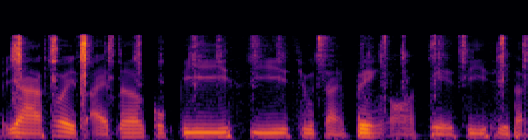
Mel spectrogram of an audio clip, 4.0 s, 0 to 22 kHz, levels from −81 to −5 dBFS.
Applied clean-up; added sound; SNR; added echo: neural mask model RNNoise.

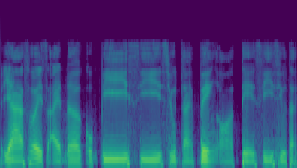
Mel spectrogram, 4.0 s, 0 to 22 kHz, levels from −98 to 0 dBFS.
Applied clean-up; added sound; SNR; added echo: none; none; none; none.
